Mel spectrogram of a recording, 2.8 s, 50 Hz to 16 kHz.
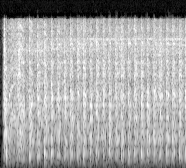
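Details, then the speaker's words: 1991 Mitsubishi Pajero that stalled and won't restart, fuel cap off: steady cranking at about nine pulses a second for three seconds, never catching. Constant spark and good compression; vapor lock suspected, fuel return line being checked. "oh we've got a bit of a stoppage here um the progero's stopped and won't start again feels like a vapor lock or something"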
